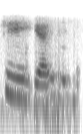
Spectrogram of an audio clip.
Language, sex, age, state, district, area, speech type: Punjabi, female, 18-30, Punjab, Barnala, rural, conversation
